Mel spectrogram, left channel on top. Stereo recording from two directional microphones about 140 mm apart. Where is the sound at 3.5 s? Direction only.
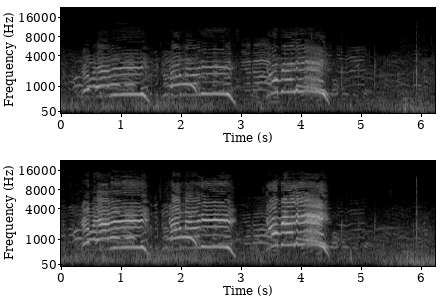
65° right (ahead or behind).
